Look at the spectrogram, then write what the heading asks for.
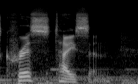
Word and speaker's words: Kris Tyson: So the person in question is Chris Tyson. This is both, basically the name's pronunciation hasn't changed, but the spelling has.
